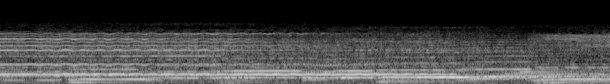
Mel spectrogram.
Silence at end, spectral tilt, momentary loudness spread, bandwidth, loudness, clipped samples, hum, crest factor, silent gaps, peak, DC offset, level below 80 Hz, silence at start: 0 s; -6.5 dB/octave; 4 LU; 7.2 kHz; -18 LUFS; under 0.1%; none; 12 dB; none; -6 dBFS; under 0.1%; -42 dBFS; 0 s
